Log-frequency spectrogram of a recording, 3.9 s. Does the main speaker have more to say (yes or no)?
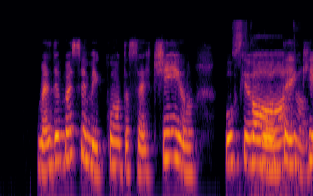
yes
